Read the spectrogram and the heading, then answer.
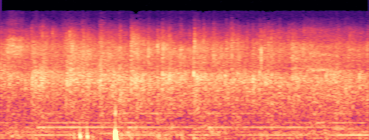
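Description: An audience applauds, a dense, steady wash of many hands clapping that stays fairly soft for the whole stretch, with one sharper single clap standing out early on. No one speaks.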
